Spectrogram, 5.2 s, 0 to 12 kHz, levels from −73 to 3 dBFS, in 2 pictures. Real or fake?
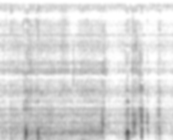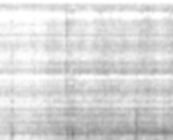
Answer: fake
